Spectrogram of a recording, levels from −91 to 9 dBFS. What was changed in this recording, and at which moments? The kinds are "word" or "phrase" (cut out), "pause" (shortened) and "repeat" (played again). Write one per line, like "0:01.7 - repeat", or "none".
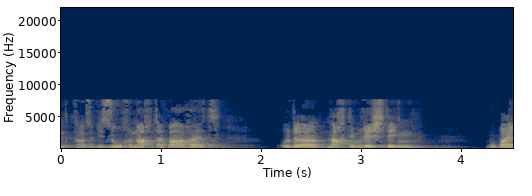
none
